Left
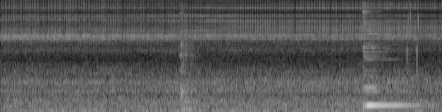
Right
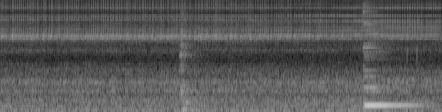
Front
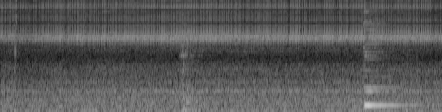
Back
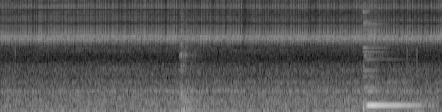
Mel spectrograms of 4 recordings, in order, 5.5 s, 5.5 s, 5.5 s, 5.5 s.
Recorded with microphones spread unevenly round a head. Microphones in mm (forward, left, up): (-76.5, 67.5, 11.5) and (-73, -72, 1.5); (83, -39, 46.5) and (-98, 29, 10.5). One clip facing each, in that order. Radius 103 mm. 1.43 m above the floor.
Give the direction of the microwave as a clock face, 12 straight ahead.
7 o'clock.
